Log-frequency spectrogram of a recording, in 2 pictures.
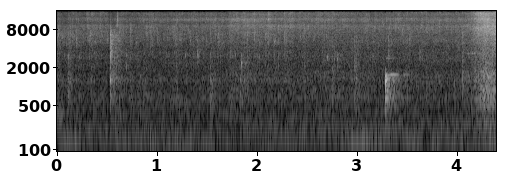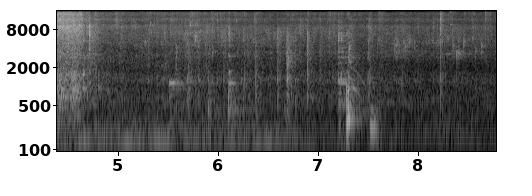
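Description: Onion, green chili and garlic frying in a pan, a steady sizzle with occasional stirring scrapes and clinks, plus one brief louder hiss burst midway; no talking.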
